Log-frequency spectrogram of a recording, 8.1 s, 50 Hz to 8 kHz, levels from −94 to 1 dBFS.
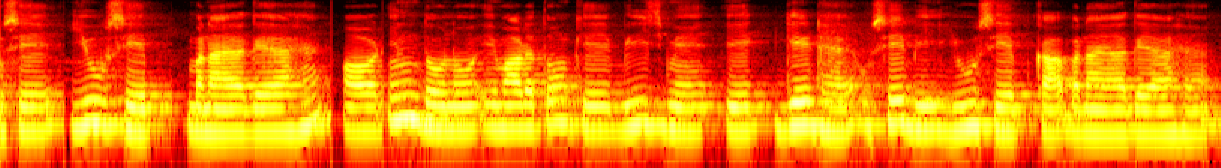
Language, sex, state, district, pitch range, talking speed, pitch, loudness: Hindi, male, Uttar Pradesh, Hamirpur, 155-175 Hz, 160 wpm, 160 Hz, -17 LUFS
